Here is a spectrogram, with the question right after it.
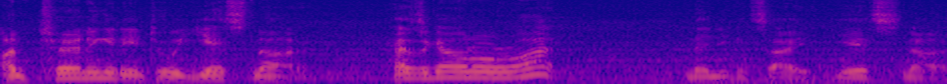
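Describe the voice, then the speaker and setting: At a fairly quick pace, a man with an Australian accent talks with lively intonation. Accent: Australian, slurred. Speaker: electronics repair streamer. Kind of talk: live stream chat while repairing. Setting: live stream. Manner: casual, chatty.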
